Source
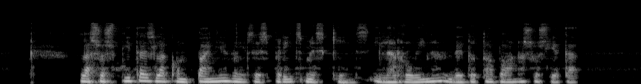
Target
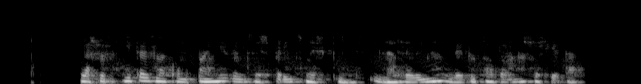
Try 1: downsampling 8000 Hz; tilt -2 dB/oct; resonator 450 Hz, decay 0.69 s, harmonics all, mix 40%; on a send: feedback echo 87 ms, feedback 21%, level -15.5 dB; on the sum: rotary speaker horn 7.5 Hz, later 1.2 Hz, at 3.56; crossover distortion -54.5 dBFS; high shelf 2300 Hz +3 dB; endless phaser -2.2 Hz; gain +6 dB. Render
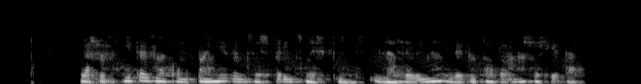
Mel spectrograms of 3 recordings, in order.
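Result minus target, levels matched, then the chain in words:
4000 Hz band +5.5 dB
downsampling 8000 Hz; tilt -2 dB/oct; resonator 450 Hz, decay 0.69 s, harmonics all, mix 40%; on a send: feedback echo 87 ms, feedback 21%, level -15.5 dB; on the sum: rotary speaker horn 7.5 Hz, later 1.2 Hz, at 3.56; crossover distortion -54.5 dBFS; high shelf 2300 Hz -5.5 dB; endless phaser -2.2 Hz; gain +6 dB

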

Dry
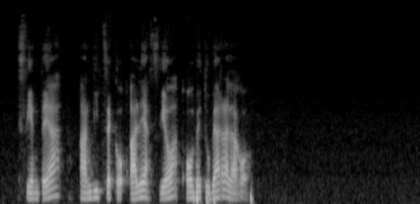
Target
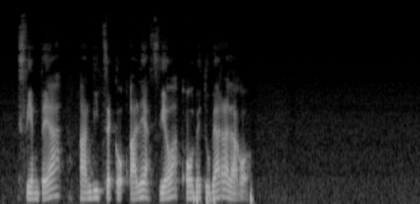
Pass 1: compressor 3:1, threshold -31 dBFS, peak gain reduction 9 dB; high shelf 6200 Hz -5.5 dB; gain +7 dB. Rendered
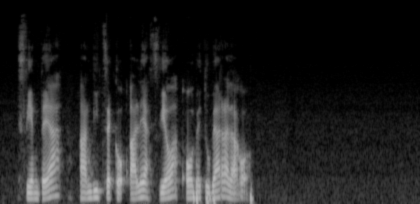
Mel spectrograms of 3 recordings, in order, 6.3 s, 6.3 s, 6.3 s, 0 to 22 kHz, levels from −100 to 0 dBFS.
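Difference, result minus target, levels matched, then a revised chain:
compressor: peak gain reduction -4 dB
compressor 3:1, threshold -37 dBFS, peak gain reduction 13 dB; high shelf 6200 Hz -5.5 dB; gain +7 dB

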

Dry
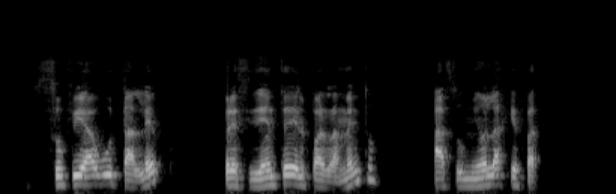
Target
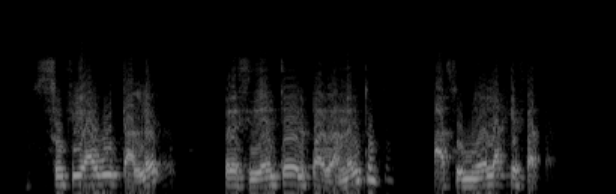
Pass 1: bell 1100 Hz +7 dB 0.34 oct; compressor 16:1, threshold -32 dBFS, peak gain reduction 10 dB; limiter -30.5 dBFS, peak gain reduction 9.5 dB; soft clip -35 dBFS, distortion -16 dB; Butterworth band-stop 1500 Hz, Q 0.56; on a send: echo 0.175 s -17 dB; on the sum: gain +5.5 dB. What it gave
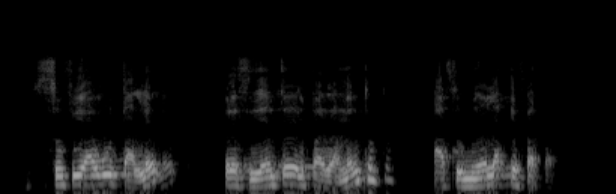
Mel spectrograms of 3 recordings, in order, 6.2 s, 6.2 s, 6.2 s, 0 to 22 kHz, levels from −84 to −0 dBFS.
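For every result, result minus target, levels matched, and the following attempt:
2000 Hz band -15.5 dB; echo-to-direct +7.5 dB; soft clip: distortion -7 dB
bell 1100 Hz +7 dB 0.34 oct; compressor 16:1, threshold -32 dBFS, peak gain reduction 10 dB; limiter -30.5 dBFS, peak gain reduction 9.5 dB; soft clip -35 dBFS, distortion -16 dB; on a send: echo 0.175 s -17 dB; on the sum: gain +5.5 dB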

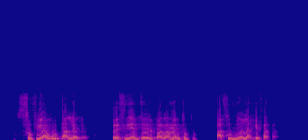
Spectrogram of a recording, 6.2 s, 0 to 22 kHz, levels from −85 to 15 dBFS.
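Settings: echo-to-direct +7.5 dB; soft clip: distortion -7 dB
bell 1100 Hz +7 dB 0.34 oct; compressor 16:1, threshold -32 dBFS, peak gain reduction 10 dB; limiter -30.5 dBFS, peak gain reduction 9.5 dB; soft clip -35 dBFS, distortion -16 dB; on a send: echo 0.175 s -24.5 dB; on the sum: gain +5.5 dB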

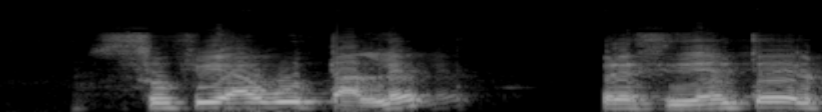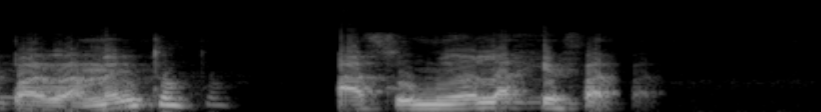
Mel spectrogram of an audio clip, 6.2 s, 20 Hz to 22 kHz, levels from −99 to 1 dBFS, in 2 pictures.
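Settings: soft clip: distortion -7 dB
bell 1100 Hz +7 dB 0.34 oct; compressor 16:1, threshold -32 dBFS, peak gain reduction 10 dB; limiter -30.5 dBFS, peak gain reduction 9.5 dB; soft clip -42 dBFS, distortion -9 dB; on a send: echo 0.175 s -24.5 dB; on the sum: gain +5.5 dB

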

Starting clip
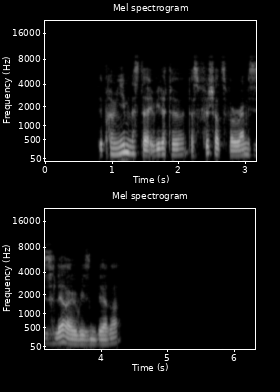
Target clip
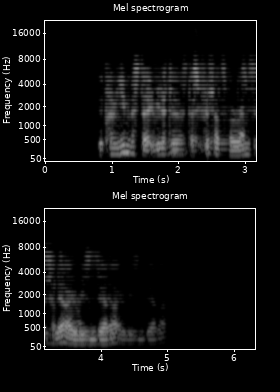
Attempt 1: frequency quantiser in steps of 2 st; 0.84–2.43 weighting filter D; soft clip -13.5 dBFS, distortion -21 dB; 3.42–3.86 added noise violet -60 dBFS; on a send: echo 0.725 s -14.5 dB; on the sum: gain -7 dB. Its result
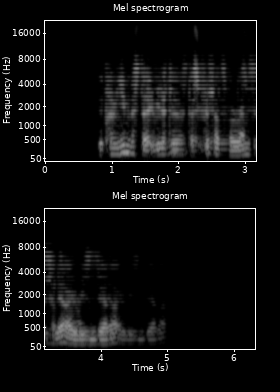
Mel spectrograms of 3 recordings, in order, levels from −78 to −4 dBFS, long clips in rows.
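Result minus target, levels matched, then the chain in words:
soft clip: distortion +14 dB
frequency quantiser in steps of 2 st; 0.84–2.43 weighting filter D; soft clip -5 dBFS, distortion -35 dB; 3.42–3.86 added noise violet -60 dBFS; on a send: echo 0.725 s -14.5 dB; on the sum: gain -7 dB

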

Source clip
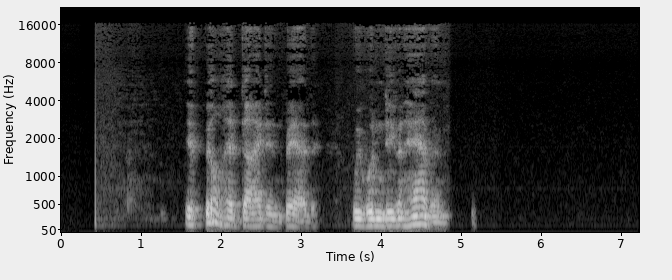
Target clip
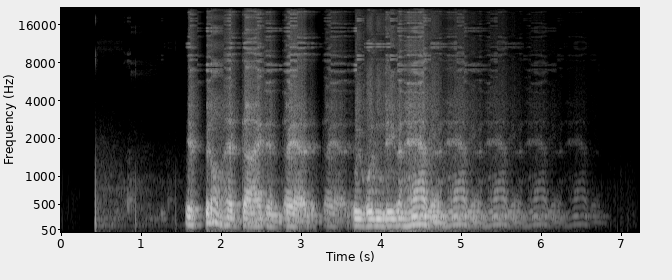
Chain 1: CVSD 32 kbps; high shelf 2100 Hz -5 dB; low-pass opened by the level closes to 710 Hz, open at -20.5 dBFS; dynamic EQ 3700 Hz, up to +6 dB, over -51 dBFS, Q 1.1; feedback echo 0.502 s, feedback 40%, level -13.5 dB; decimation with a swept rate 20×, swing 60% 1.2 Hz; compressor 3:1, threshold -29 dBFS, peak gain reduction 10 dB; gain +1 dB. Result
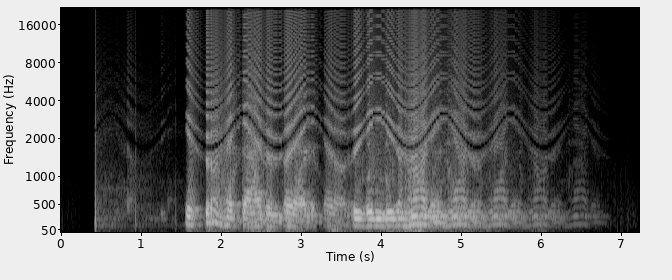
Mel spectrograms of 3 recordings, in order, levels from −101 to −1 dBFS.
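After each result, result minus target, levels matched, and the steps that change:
decimation with a swept rate: distortion +12 dB; compressor: peak gain reduction +5 dB
change: decimation with a swept rate 5×, swing 60% 1.2 Hz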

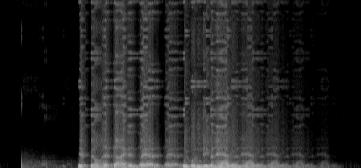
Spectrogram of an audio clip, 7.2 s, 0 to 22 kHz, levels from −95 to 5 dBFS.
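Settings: compressor: peak gain reduction +5 dB
change: compressor 3:1, threshold -21.5 dBFS, peak gain reduction 5 dB

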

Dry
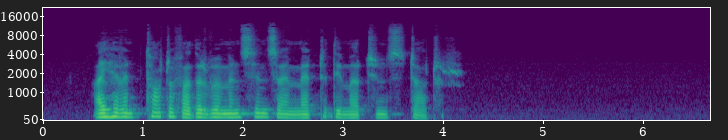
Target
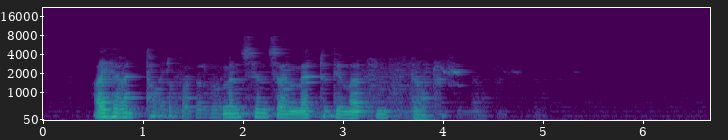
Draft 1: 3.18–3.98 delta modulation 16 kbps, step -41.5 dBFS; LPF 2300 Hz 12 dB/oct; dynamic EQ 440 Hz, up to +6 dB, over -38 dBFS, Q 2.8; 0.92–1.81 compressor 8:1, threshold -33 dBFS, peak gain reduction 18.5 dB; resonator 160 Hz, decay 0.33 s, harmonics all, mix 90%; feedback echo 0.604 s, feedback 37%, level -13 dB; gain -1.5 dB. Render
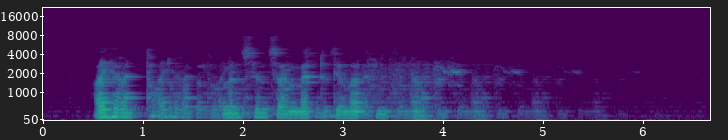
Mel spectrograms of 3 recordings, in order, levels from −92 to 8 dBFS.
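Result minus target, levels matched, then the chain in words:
echo-to-direct +10 dB
3.18–3.98 delta modulation 16 kbps, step -41.5 dBFS; LPF 2300 Hz 12 dB/oct; dynamic EQ 440 Hz, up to +6 dB, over -38 dBFS, Q 2.8; 0.92–1.81 compressor 8:1, threshold -33 dBFS, peak gain reduction 18.5 dB; resonator 160 Hz, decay 0.33 s, harmonics all, mix 90%; feedback echo 0.604 s, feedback 37%, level -23 dB; gain -1.5 dB

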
